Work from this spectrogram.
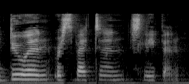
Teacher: we see that most final consonants are dropped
